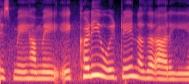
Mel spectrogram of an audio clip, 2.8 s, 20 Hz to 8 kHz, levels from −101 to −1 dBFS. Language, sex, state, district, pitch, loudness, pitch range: Hindi, female, Uttar Pradesh, Lucknow, 245 Hz, -15 LUFS, 230-295 Hz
